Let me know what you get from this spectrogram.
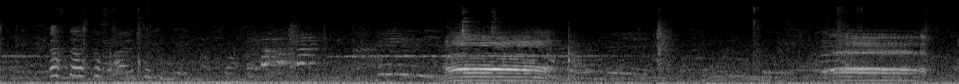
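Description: A sheep gives loud, wavering bleats with rich harmonics, separated by quieter pauses.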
